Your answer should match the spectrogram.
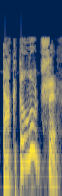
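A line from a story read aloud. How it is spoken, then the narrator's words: Laughing. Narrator (Russian): сказал я, смеясь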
